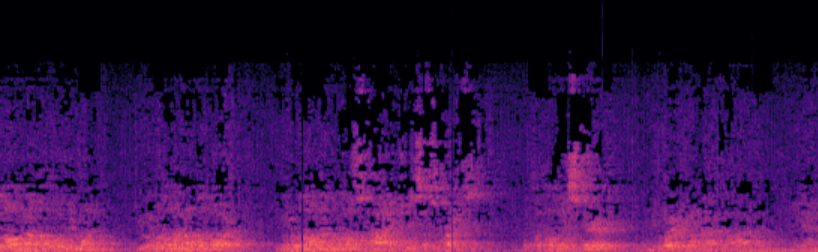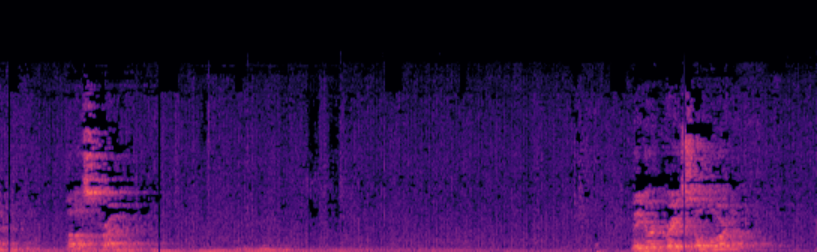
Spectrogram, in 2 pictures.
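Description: An elderly man speaks calmly through a microphone in a large echoing hall.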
